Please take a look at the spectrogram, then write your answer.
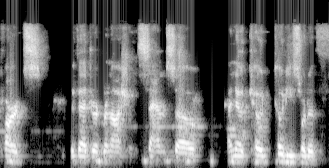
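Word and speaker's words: Cinsault: to see single varietal sanso wine so i think people don't really know it or they don't know how to pronounce it being spelled c-i-n-s-a-u-l-t but sanso is a very uh so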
